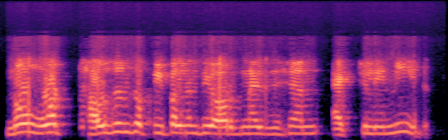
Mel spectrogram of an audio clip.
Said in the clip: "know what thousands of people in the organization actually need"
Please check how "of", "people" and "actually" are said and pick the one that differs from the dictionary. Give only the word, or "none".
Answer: none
